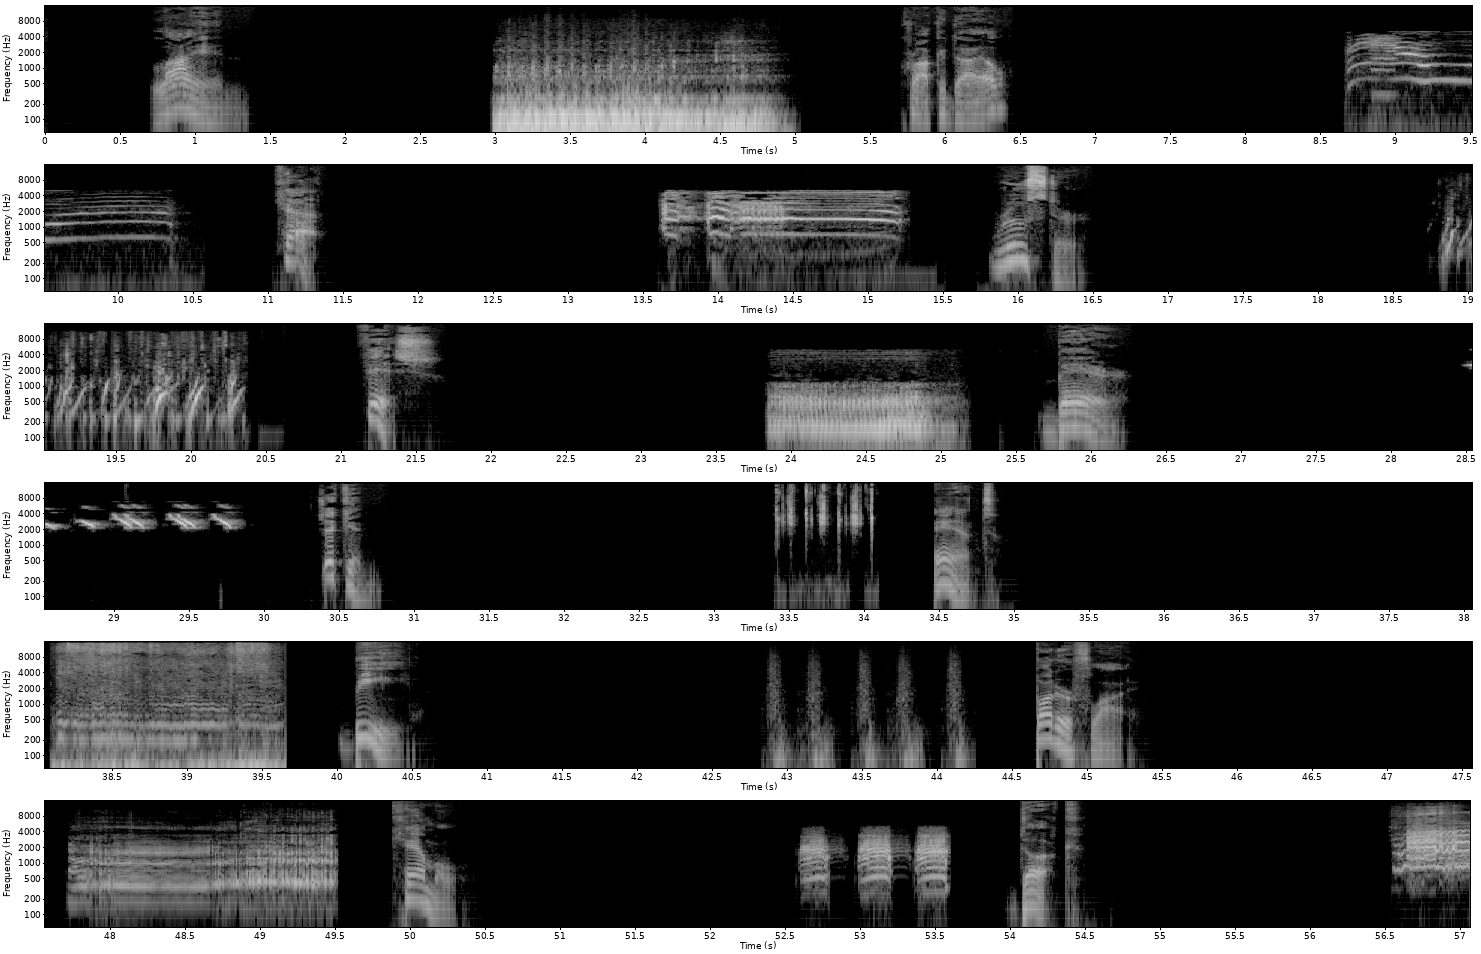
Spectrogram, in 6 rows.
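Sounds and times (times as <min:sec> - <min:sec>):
bear roar: 0:03.0 - 0:05.0, 0:23.8 - 0:25.2, 0:47.7 - 0:49.6
cat meowing: 0:08.7 - 0:10.5, 0:56.6 - 0:57.0
bee buzzing: 0:38.1 - 0:39.7.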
